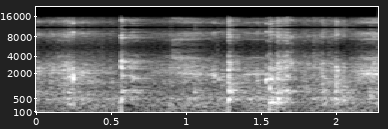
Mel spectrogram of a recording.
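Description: Shrimp and crawfish stirred into a pot of etouffee, a spoon knocking and scraping against the pot in a few sharp clinks over a soft wet shuffle, close and fairly quiet.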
